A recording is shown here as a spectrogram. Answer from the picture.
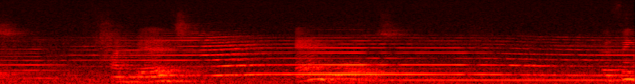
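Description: Slow live chamber music: long held notes that glide slightly in pitch, from violin and voice, with vocal syllables sung or spoken about one and three seconds in.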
